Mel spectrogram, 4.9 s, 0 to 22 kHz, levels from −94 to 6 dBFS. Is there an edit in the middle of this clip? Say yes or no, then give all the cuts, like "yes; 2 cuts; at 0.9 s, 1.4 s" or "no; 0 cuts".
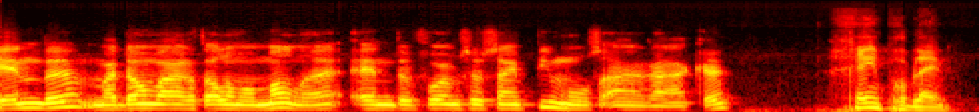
yes; 1 cut; at 2.0 s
